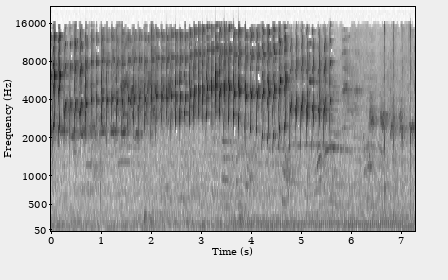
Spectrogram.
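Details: Lovebird carried in someone's hands, delivering a rapid stream of high, scratchy notes for about six seconds before falling quiet, leaving a few isolated chirps.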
